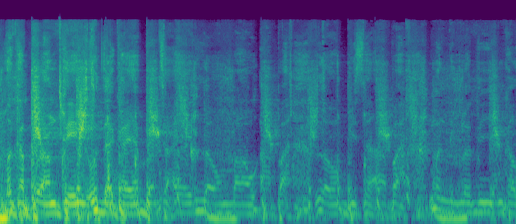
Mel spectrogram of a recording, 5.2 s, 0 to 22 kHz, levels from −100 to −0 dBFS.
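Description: No technical faults can be heard.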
